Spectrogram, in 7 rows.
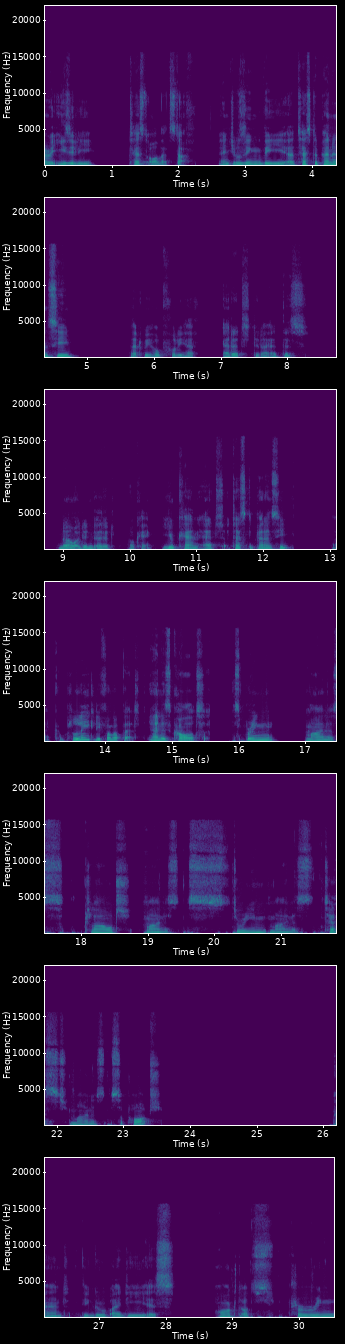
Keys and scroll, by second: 13.8 Return.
